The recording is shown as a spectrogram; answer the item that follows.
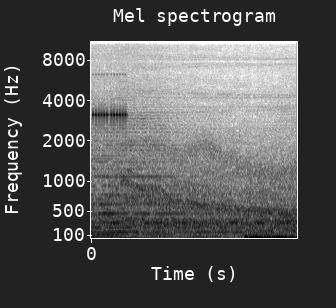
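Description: Cinematic trailer sound design: a few short high electronic beeps at the start over a dark, slowly falling drone, then a deep low rumble swelling in about three seconds in.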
